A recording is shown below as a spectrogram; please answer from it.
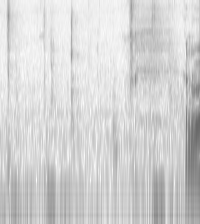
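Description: A few scattered, light clicks from a computer keyboard and mouse. A man's voice starts just before the end.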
